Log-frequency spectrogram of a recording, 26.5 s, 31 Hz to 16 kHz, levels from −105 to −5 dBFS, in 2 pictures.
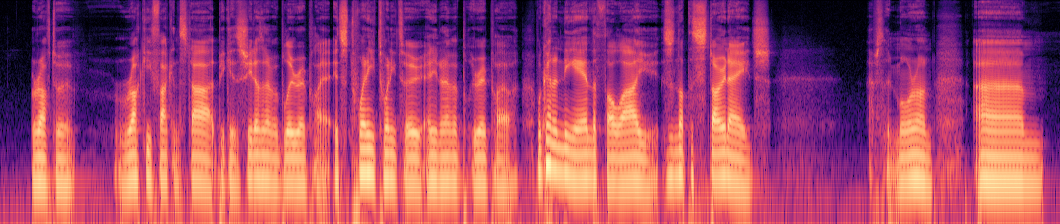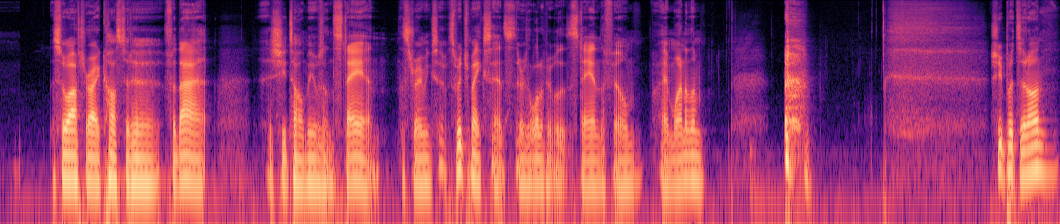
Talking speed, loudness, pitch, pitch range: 175 wpm, -20 LUFS, 100 Hz, 95-110 Hz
